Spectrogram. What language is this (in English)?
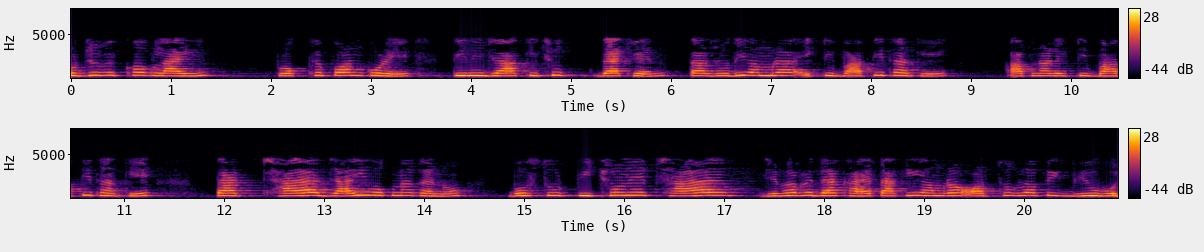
Bangla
